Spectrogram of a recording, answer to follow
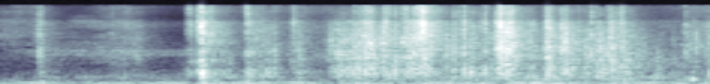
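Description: Stiff paper pages of a handmade junk journal being turned by hand, rustling and crinkling, with some crinkled paper among them. It starts about half a second in and is loudest in the second half.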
